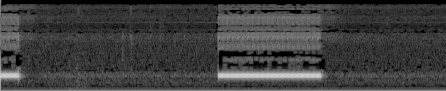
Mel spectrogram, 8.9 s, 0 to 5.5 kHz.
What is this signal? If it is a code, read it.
Ringback tone (North America), 440 + 480 Hz.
